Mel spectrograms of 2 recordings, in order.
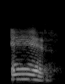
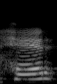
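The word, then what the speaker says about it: heir: This word is pronounced as air. Okay, the h is silent. It's not hair, it's air.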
